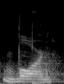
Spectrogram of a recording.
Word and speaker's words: Born: boy max born yeah there's not much you can say wrong born so there's in the english word so it's quite similar so you should be good did you just say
